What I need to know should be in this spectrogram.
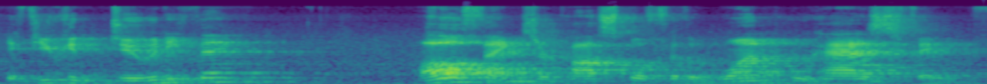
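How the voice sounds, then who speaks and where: Forceful, declamatory Jesus, acted by a man. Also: mid-range voice, lively intonation, normal speed, natural voice. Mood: instructing. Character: Jesus, stern commanding male teacher. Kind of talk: amateur staged Bible reading. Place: large church interior. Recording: echoey church hall from far off, faint noise.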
